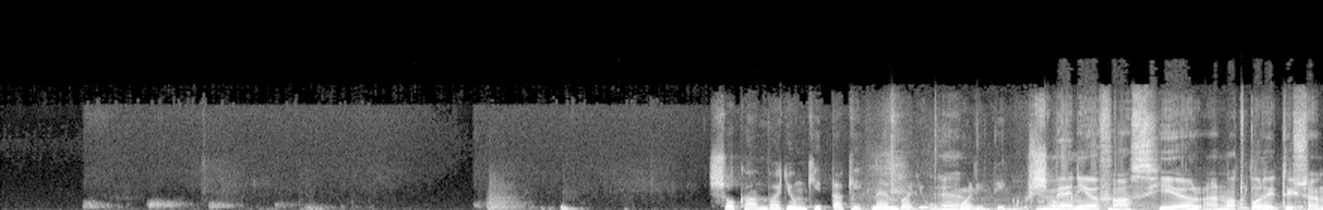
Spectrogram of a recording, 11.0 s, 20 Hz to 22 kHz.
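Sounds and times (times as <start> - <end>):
footsteps on wooden floor: 0.7 - 2.7, 4.0 - 4.8.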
